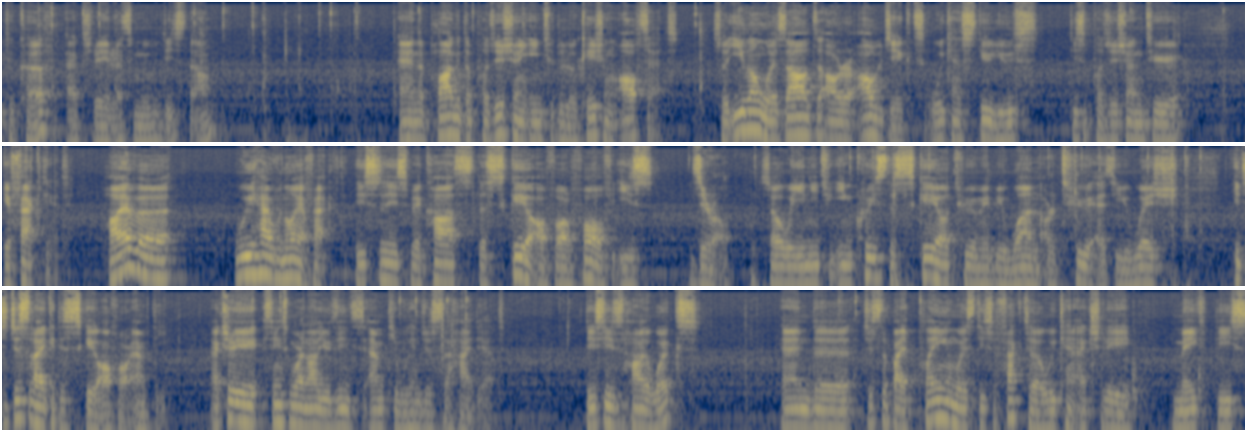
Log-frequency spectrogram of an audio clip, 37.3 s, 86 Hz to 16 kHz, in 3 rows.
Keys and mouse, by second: 0.9 click, 1.1 g, 2.3 shift+right click, 2.9 g, 3.6-4.8 middle drag, 4.8 click, 5.9-7.5 drag, 7.5-10.5 middle drag, 11.3-16.8 middle drag, 20.1-21.8 drag, 22.1 middle click, 23.0 click, 24.0 click, 27.5 click, 28.9 click, 31.8-33.3 middle drag, 33.3 drag, 34.1-37.2 shift+drag.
